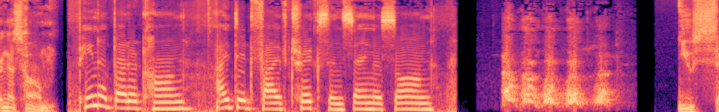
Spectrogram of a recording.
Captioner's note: dog bark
